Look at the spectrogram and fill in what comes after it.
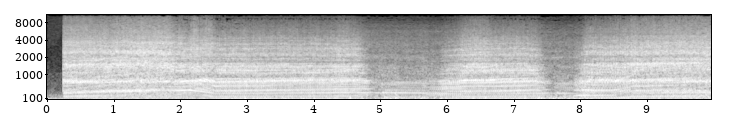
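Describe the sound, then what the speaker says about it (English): The V8 in a 2013 Jaguar F-Type convertible roars loudly through repeated hard acceleration runs, with a rising engine note that dips briefly on gear changes before pulling again. "I then got in the V8 and I need this noise in my life"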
